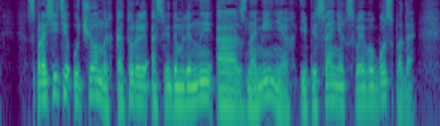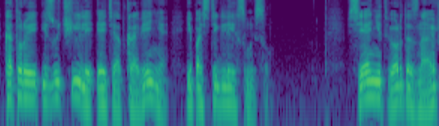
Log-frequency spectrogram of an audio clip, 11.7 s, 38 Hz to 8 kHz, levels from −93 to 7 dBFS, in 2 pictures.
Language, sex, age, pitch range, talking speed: Russian, male, 30-49, 90-115 Hz, 115 wpm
